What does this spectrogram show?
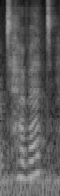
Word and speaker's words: Tevet: If you've been here with us before, you know that I am very inconsistent on which syllable I place the emphasis on due to growing up learning Ashkenazi Hebrew and then as an adult trying to study modern Israeli Hebrew.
